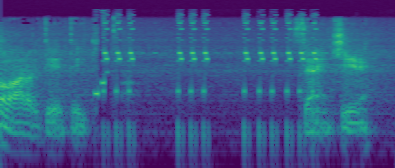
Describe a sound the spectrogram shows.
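Short electronic blips tick rapidly in a row.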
